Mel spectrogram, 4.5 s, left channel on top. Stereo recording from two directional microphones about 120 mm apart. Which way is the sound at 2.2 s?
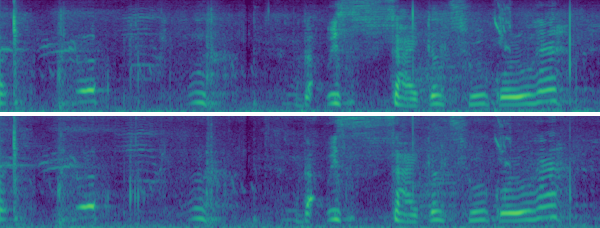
Centre (ahead or behind).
